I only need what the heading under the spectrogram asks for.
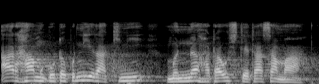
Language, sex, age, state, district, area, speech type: Bodo, male, 18-30, Assam, Kokrajhar, rural, read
